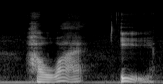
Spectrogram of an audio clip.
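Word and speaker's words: Hawaiʻi: read it is that there's a hard stop between those two usually vowels, right? So, Hawaii e would let you know that there's a that those two eyes don't live together in the word in a word like skiing. Those two eyes live together.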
